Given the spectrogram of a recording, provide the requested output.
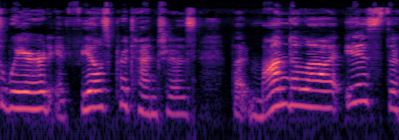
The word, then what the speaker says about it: mandala: correctly it is weird it feels pretentious but mandala is the correct pronunciation mandala is also an acceptable pronunciation i'm learning and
